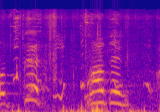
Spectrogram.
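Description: A puppy whining in two short, high-pitched cries: one at the very start and another about a second in.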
